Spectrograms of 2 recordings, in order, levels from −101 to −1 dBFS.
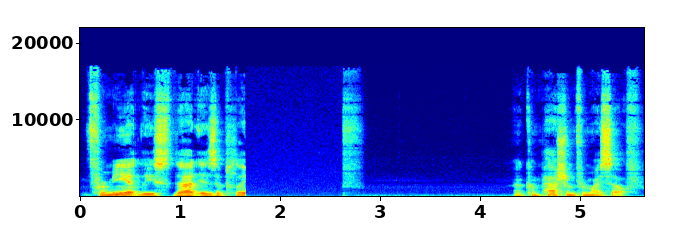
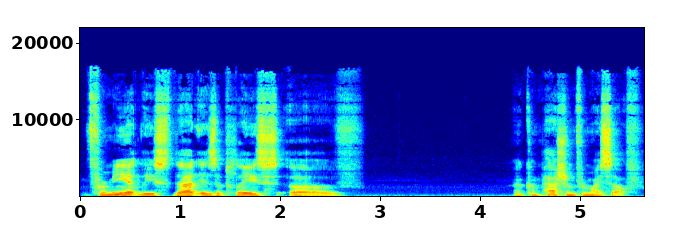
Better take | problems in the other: second | audio cutting out; at 1.5 s for 1 s

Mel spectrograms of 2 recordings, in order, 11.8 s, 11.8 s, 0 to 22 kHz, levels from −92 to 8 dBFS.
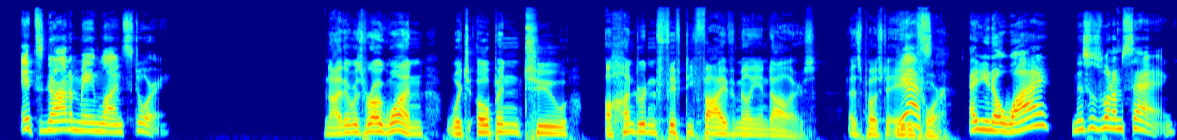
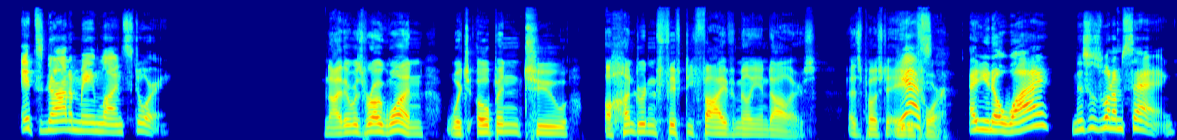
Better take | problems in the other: first | thin; very slightly; fading below 400 Hz

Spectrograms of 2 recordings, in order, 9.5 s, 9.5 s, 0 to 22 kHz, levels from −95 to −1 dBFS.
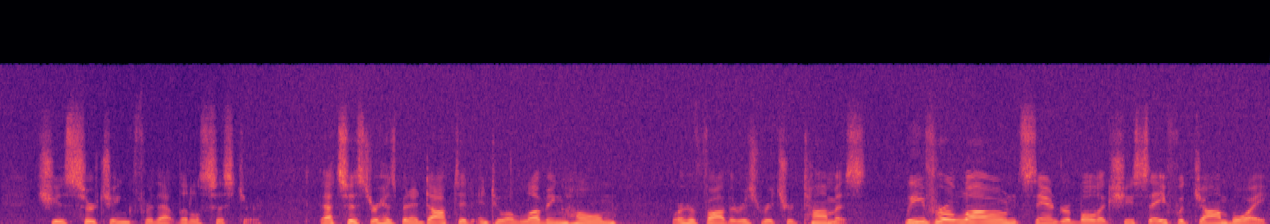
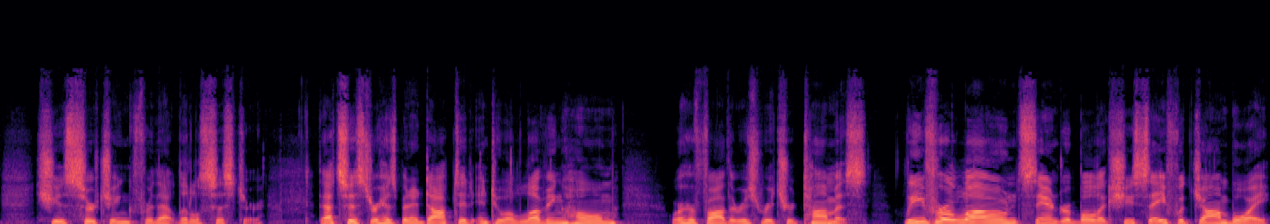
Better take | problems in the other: second | hiss; noticeable; throughout; 20 dB below the speech

